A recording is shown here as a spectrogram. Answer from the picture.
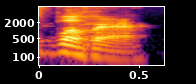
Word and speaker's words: Boisvert: I get caught sometimes when I will say a French name kind of French and it's not pronounced that way. But I think it's Boisvert.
